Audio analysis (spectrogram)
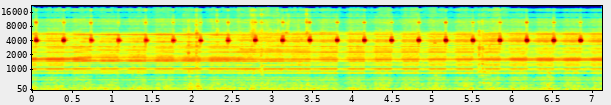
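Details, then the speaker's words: True refrigeration unit with an iced-up coil and condensate leak. An electronic leak detector's beeps speed up to about three a second at the back side of the evaporator coil, locating a refrigerant leak there. "speeding up there it is right there can you hear it speeding up there it is i knew it that is a leak and then you'll hear it slow down i got a leaky evaporator coil"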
